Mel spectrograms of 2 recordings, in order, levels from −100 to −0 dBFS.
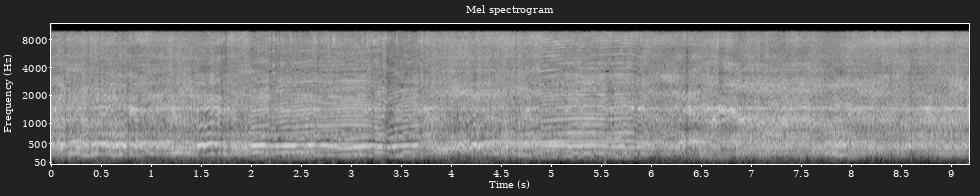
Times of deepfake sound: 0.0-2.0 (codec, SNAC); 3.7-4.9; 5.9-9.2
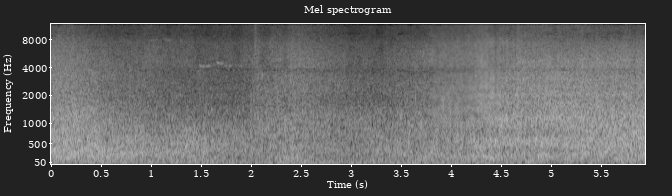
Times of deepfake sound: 3.8-4.5 (vocoder, Vocos)

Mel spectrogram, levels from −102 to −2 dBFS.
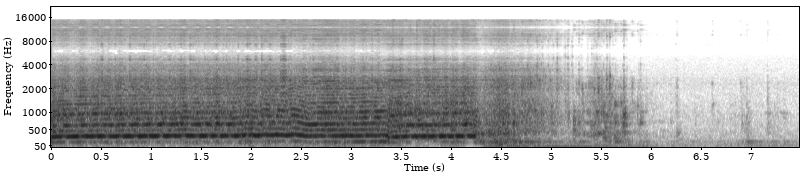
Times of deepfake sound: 3.3-4.3 (codec, SNAC)

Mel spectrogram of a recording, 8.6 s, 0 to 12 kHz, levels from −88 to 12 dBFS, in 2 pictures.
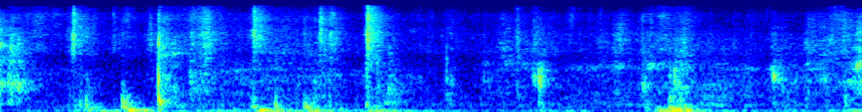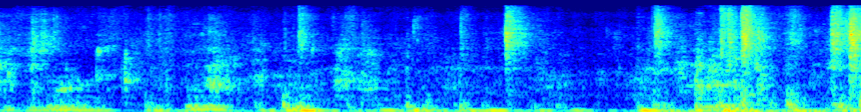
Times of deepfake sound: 0.0-6.9 (vocoder, BigVGAN v2); 8.1-8.6

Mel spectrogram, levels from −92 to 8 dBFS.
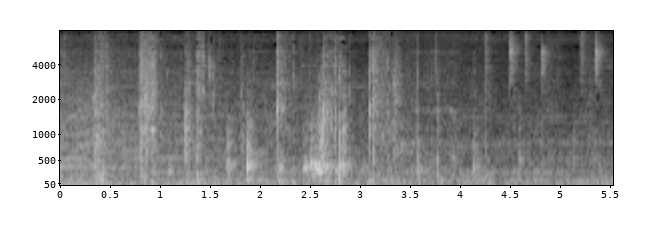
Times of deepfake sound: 3.5-4.0 (codec, SNAC)

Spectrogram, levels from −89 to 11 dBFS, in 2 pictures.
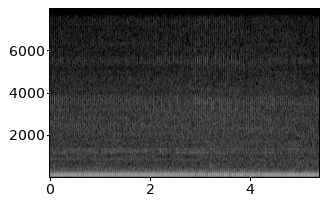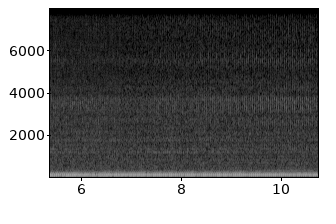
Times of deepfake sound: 5.3-6.8 (vocoder, Vocos)

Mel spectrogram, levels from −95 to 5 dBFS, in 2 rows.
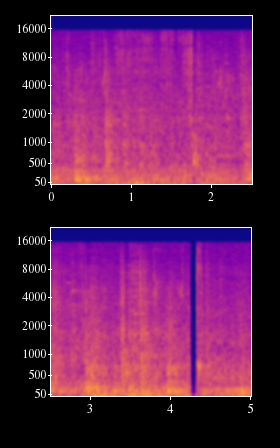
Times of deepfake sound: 0.0-1.0 (vocoder, BigVGAN v2); 1.4-1.9; 2.5-4.2

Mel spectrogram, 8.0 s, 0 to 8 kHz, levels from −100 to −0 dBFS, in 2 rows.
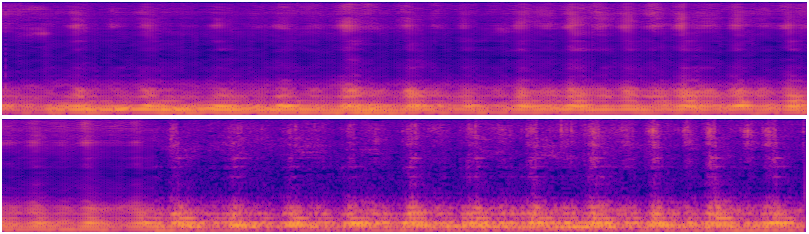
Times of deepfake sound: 0.0-4.8 (vocoder, Vocos)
